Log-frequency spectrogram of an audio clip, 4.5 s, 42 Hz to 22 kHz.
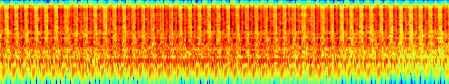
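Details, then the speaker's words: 1958–59 Ford F600 grain truck, 330 V8, long unstarted, after float-level screw adjustment: steady, somewhat uneven running with a wet hiss on top, far too much gas coming out; carburetor flooding, owner suspects needle and seat. "all right that is a lot of gas a lot more than it should be i think we'll take our needle and seat out"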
